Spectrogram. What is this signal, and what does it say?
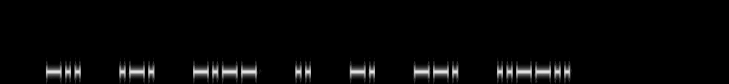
Morse code, heard as a keyed tone, about 25 wpm, spaced as for 15 wpm, 590 Hz. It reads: DRYING?
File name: Jokes-25-char-15-eff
